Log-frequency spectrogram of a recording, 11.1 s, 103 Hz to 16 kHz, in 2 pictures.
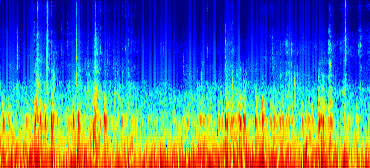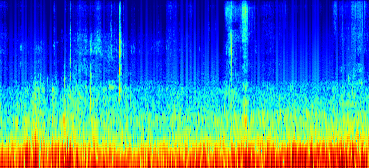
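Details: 2008 Opel Astra H, Z16XER engine: dull irregular front-left suspension knocks over road rumble on bumps ("potatoes in a bucket"), caused by shock absorber rod play after the seized rod nut was spun with an impact gun during strut bearing replacement.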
